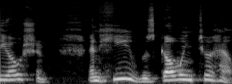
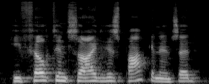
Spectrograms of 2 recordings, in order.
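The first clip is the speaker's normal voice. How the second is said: ordinary delivery, nothing marked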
